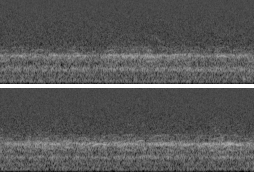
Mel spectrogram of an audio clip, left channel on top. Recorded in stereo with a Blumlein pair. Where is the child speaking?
No child speaking in this recording.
